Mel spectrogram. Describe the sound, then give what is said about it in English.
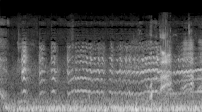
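A cat reacting to its owner's sneeze gives odd, bleating, almost chicken-like cries, a few loud warbling calls in quick succession over a rough, noisy background. “This cat makes a weird noise after their owner sneezes.”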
